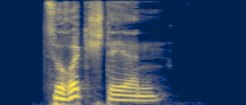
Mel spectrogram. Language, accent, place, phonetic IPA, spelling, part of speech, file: German, Germany, Berlin, [t͡suˈʁʏkˌʃteːən], zurückstehen, verb, De-zurückstehen.ogg
- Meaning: 1. to stand further back, to stand behind 2. to rank lower, to lag behind 3. to exercise restraint in favor of others, to let others go first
